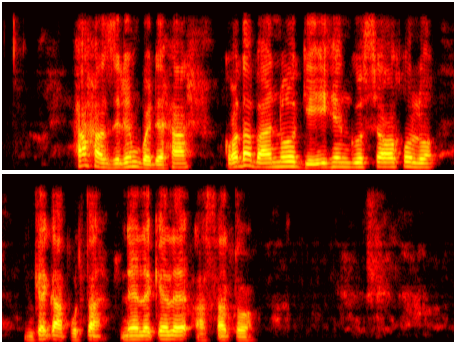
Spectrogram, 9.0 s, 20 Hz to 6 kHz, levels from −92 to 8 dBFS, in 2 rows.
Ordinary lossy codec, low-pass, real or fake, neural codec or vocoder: none; 5.4 kHz; fake; codec, 16 kHz, 4.8 kbps, FACodec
